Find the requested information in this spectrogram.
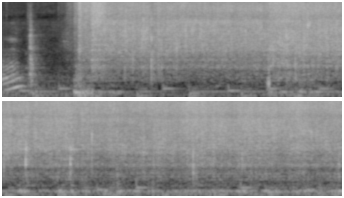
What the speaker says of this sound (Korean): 감자를 이렇게 기름에 볶아버리면 기름이 코팅을 하잖아요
